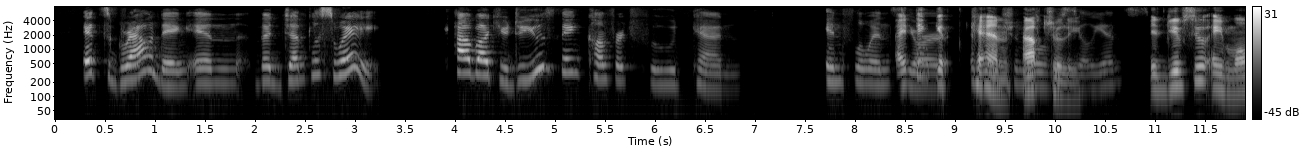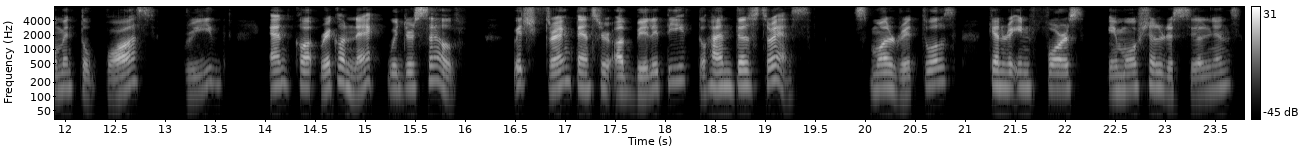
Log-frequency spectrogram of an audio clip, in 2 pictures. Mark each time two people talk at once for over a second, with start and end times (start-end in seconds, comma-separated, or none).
8.5-10.2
